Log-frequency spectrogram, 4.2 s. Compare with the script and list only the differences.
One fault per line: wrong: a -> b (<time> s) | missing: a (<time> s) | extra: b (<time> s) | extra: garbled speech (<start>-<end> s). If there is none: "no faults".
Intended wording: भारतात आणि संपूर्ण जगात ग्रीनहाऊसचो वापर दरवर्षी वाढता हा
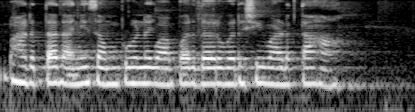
missing: जगात ग्रीनहाऊसचो (1.5 s)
